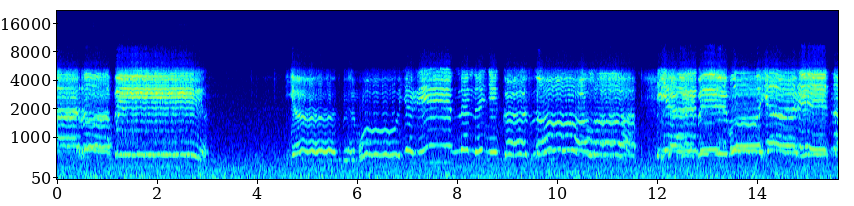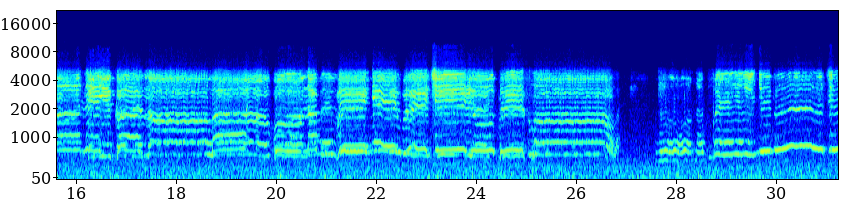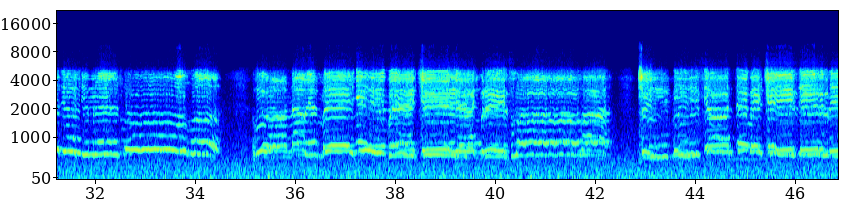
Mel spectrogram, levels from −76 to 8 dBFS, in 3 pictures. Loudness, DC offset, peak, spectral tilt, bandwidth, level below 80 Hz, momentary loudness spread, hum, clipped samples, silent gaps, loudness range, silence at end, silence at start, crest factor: -26 LUFS; under 0.1%; -8 dBFS; -2.5 dB/octave; 16.5 kHz; -50 dBFS; 13 LU; none; under 0.1%; none; 7 LU; 0 s; 0 s; 20 dB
